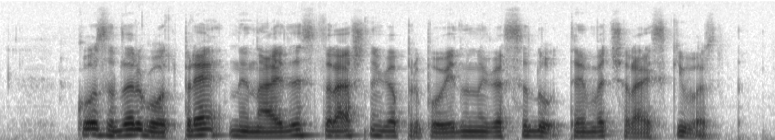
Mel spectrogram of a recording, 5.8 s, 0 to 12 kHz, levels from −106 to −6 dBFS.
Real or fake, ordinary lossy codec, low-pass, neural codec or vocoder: real; none; none; none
